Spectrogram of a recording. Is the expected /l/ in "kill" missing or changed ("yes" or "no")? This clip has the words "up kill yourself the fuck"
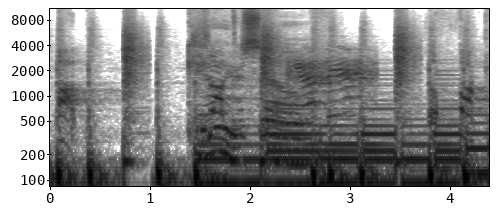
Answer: yes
